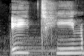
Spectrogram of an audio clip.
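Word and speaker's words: A'TIN: Of course, 18, pronounced like the number 18, SB19's fan club name, were super proud of their faves.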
